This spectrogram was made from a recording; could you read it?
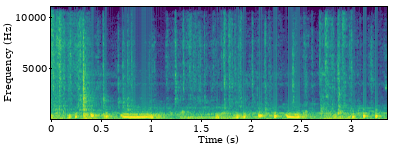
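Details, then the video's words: Pigeons of the Rampuri and Kal Cheeni kinds make quick, bouncing coo notes and one drawn-out low coo over a brief few seconds, against a noisy background. "Pigeon sound | kal cheeni kabutar sound | Rampuri kabutar sound"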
